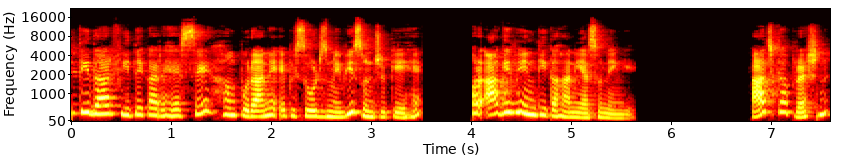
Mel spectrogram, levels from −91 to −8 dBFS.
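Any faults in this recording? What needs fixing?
Nothing stood out on listening to this speech, so there is nothing to fix.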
